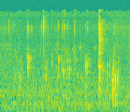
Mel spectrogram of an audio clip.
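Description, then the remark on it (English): Quiet liquid sounds of someone sipping water: faint drips and wet slurps, with a couple of brief louder swallowing or gulping noises near the end, no talking. “So let's talk about building leaders as soon as I get a drink of water.”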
